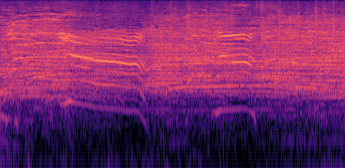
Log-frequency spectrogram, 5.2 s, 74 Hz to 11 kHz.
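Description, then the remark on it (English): A loud crowd cheers and whoops continuously for a man eating his 40th chicken on the 40th day, with dense overlapping shouts and several rising and falling high-pitched yells standing out above the roar. “Do you want to hear what the crowd sounded like for him eating his 40th chicken on the 40th day?”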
